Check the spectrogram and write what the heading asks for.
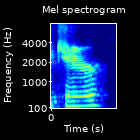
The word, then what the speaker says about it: char: I pronounce this CHAR as car. Some people say care. I'm probably going to say car because that's what I'm used to. I don't guarantee that that's right.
